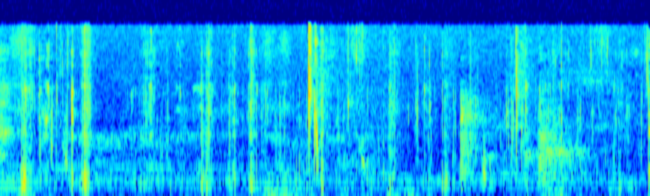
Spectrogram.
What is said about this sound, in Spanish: Así que voy a darle una cucharadita a mi nieve, eh, por si le escuchan. Mm.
